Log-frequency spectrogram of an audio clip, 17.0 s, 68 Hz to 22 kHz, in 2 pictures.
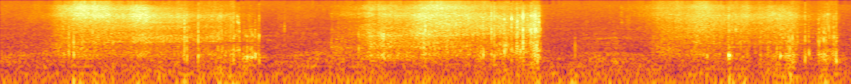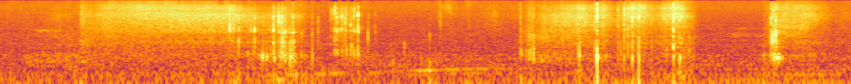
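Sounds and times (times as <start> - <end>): hairbrush swishing through hair: 0.5 - 2.6, 3.4 - 5.5, 6.4 - 8.4, 9.2 - 11.7, 13.7 - 15.5, 16.2 - 17.0.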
